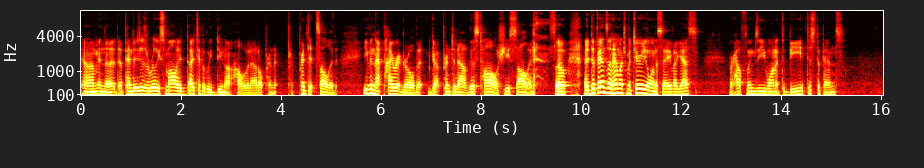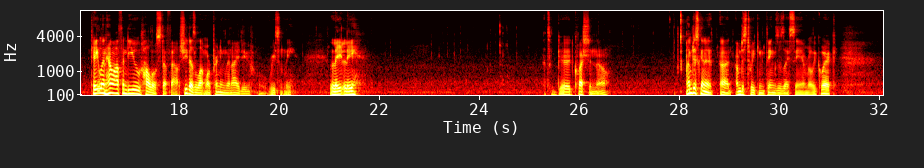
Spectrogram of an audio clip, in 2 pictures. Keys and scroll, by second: 18.8 s.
